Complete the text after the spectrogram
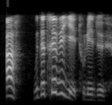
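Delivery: an abrupt, no-nonsense nurse; brusque. A narrator's reading. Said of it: "d'un ton brusque". (ton brusque)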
